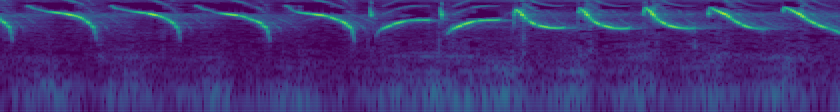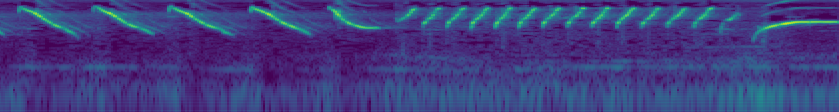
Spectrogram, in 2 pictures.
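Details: A canary rolls through slow swooping whistles and a faster run of slurred notes, then a very rapid, high buzzy trill lasting over a second, closing on a single rising note.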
